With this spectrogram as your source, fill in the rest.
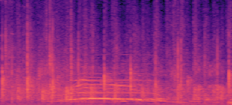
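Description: Audience applause at a stage event, a steady patter of many hands clapping heard at low level, with a voice speaking briefly over it.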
